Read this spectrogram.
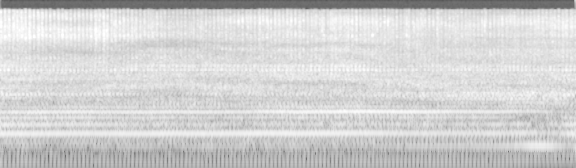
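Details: Curb-found self-propelled Craftsman mower, single-cylinder, after carburetor cleaning and reinstall; steady, clean hum with no surging or hunting: normal running.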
